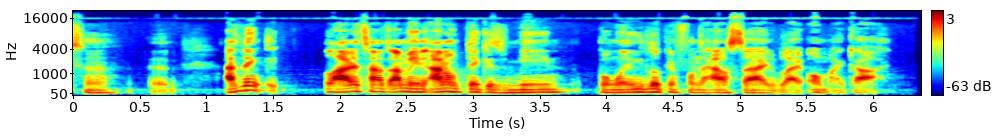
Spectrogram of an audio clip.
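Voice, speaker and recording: In a very clean recording with a silent background, a man with an American accent talks very fast in a fairly low pitch, with ordinary pitch variation and long, frequent pauses. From Boston, Dorchester. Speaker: show host being interviewed. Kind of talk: interview.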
